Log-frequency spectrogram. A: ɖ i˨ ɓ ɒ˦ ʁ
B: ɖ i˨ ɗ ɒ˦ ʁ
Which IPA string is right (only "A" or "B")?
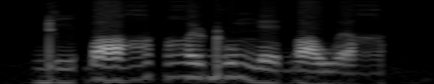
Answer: A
